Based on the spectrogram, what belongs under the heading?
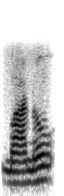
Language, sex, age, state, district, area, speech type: Assamese, male, 18-30, Assam, Lakhimpur, urban, conversation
